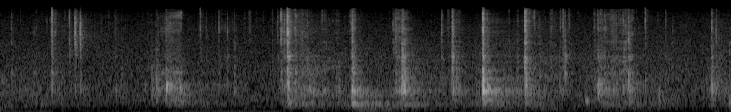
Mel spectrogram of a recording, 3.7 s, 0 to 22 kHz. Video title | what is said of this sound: Arceau terminé 👌 partie 2 #r5maxi_replica | ça croustille comme on dit dans le jargon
